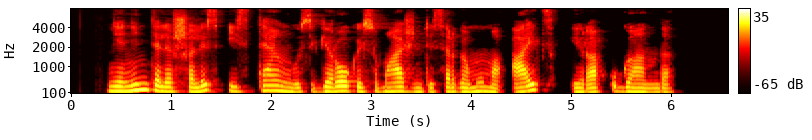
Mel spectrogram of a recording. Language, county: Lithuanian, Kaunas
